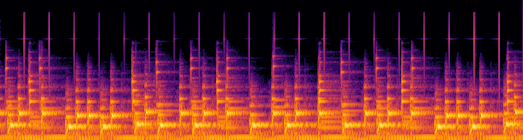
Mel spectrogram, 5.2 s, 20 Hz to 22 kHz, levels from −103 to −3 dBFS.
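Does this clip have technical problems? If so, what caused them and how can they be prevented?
Yes: resampler restarted on every block, 16 kHz to 48 kHz per 250 ms block, leaving edge errors heard as regular ticks at 4 Hz throughout. Prevent it by carrying resampler filter state across blocks.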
